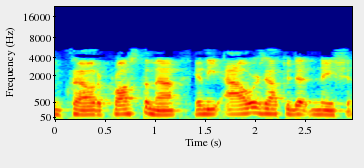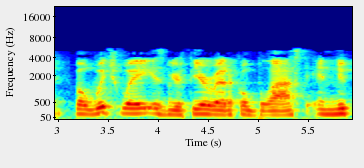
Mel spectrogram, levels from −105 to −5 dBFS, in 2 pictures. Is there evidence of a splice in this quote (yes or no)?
yes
